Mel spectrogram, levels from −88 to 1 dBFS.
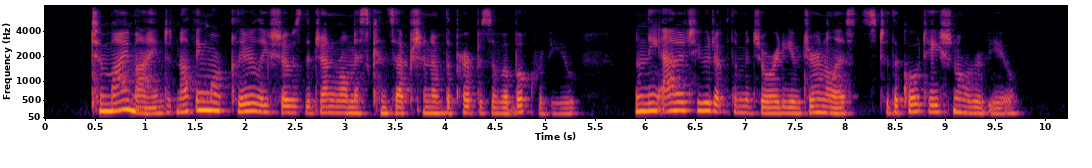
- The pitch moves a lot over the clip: No, average, 4.1 semitones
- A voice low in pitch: No, medium, 170 Hz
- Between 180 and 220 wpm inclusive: No, average, 170 wpm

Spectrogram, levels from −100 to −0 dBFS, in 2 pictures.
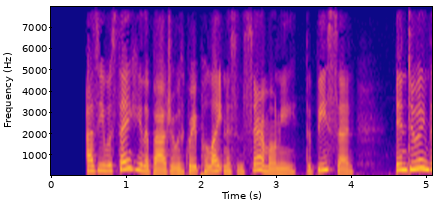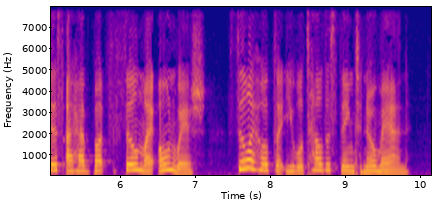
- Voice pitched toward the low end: No, high, 235 Hz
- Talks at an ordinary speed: No, fast, 215 wpm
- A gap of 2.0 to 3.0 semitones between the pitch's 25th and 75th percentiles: No, average, 5.1 semitones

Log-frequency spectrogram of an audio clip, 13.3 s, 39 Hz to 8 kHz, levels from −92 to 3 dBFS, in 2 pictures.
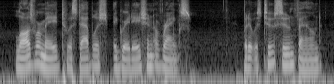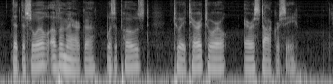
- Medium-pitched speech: No, low, 105 Hz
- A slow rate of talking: Yes, slow, 110 wpm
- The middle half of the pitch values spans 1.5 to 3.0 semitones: Yes, narrow, 2.6 semitones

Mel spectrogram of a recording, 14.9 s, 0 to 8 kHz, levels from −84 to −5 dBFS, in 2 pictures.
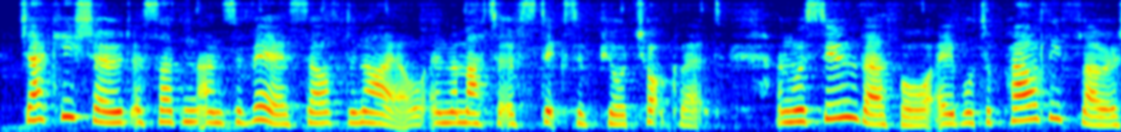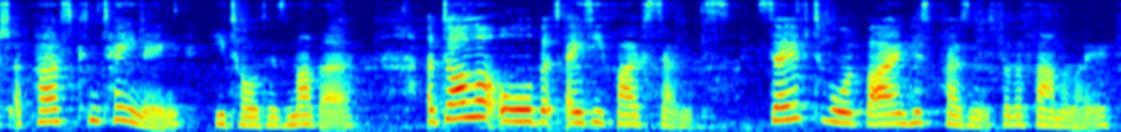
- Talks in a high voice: Yes, high, 235 Hz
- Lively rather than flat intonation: No, average, 4.5 semitones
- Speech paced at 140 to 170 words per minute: No, average, 185 wpm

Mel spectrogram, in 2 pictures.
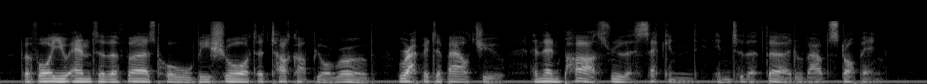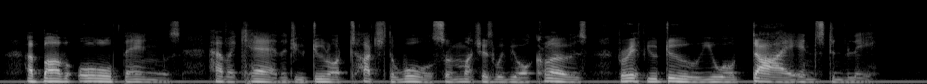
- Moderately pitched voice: No, low, 120 Hz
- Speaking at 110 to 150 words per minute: No, average, 180 wpm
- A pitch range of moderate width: No, narrow, 2.2 semitones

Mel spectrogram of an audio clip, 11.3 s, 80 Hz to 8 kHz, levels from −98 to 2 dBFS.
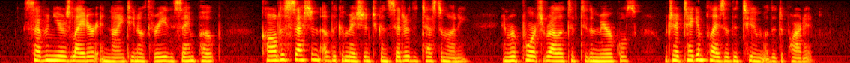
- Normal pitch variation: No, narrow, 2.3 semitones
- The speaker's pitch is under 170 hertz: No, high, 190 Hz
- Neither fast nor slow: Yes, average, 180 wpm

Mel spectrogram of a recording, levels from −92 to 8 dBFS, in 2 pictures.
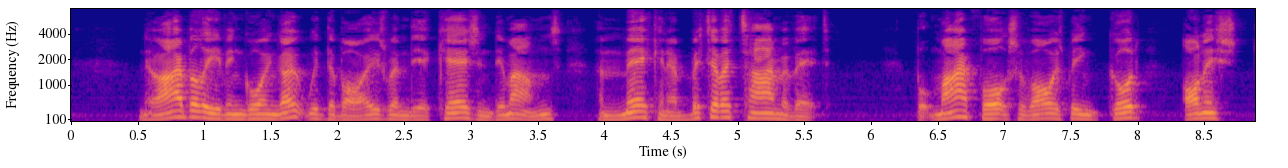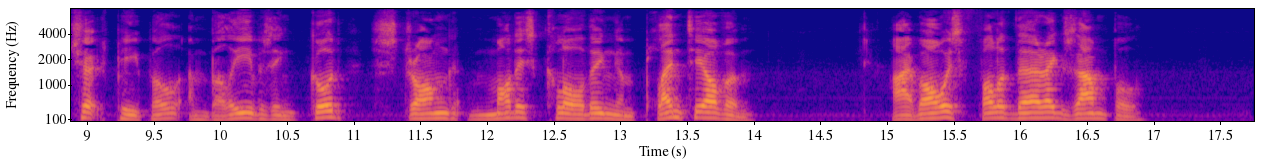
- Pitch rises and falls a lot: No, average, 4.3 semitones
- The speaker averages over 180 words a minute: No, average, 165 wpm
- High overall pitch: No, low, 125 Hz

